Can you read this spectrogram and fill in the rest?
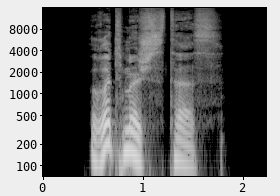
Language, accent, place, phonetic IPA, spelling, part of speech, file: German, Germany, Berlin, [ˈʁʏtmɪʃstəs], rhythmischstes, adjective, De-rhythmischstes.ogg
- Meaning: strong/mixed nominative/accusative neuter singular superlative degree of rhythmisch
